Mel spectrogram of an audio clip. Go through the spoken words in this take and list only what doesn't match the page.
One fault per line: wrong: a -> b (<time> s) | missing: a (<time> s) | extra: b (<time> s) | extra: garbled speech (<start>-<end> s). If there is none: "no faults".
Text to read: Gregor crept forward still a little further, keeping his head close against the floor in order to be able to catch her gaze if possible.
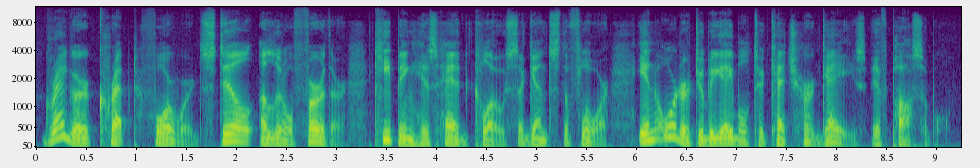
no faults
